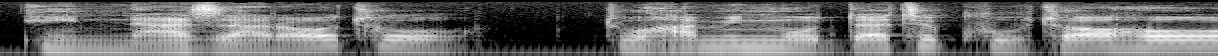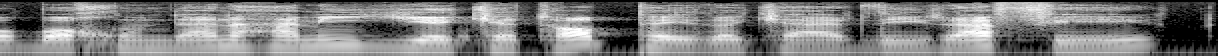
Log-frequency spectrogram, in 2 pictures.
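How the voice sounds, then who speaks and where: A man's voice: a little high, no echo, natural voice. A man voicing an angry male militant comrade who mocks and scolds younger members in an audiobook. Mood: mocking. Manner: mocking, then shouting and scolding.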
